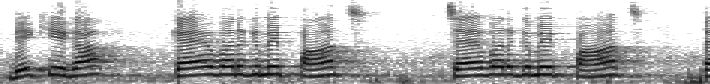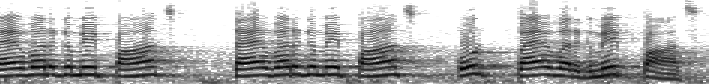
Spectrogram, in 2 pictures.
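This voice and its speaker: Male grammar teacher, unhurried lecture delivery, quizzes the class and then answers himself. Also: extremely high pitch, steady tone, darkish tone. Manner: asks questions and answers them himself; sounds out letters one by one. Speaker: Sanskrit teacher.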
